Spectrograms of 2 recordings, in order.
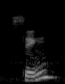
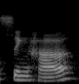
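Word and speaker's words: Singha: the local or the national beers are sing it's spelled sinha but you say otherwise you look like a tourist um chong which means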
